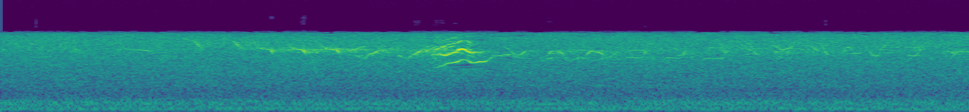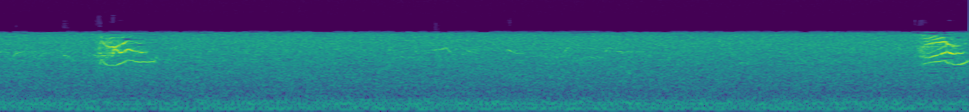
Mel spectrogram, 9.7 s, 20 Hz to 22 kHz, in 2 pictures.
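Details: Morning mealtime at a White-tailed eagle nest on 4 June 2023, with eaglets 12 and 14 days old. Three thin, sharp squealing cheeps come about every three seconds over a constant rushing hiss, with faint songbirds in the distance.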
